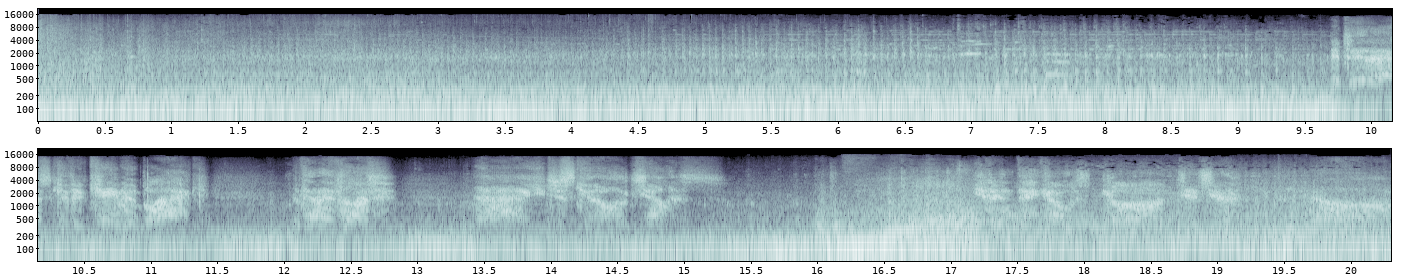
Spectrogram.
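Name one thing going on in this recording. Huge metal gears grind and rumble.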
